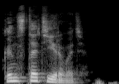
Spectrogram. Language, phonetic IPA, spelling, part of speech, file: Russian, [kənstɐˈtʲirəvətʲ], констатировать, verb, Ru-констатировать.ogg
- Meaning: 1. to state 2. to establish (a fact)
